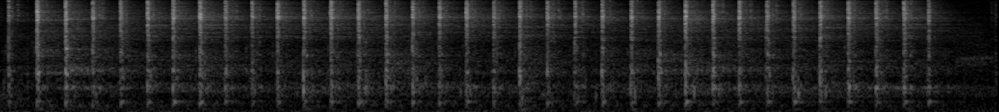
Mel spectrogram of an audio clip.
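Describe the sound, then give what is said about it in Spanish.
An electric mixer beats egg whites to stiff peaks at high speed, a steady motor whir with fast, regular ticking pulses throughout, loud and with no one talking. “Ahora estas claras las tengo que batir, ¿sí? Las tengo que batir. Y quiero que esté esponjoso”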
